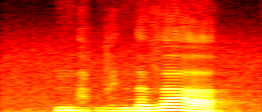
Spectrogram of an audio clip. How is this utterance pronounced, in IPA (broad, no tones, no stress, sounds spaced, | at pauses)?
m a̤ b ɛ̤ n ɐ ð a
